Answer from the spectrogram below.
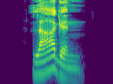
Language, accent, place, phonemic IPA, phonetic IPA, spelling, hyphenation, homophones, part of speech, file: German, Germany, Berlin, /ˈlaːɡən/, [ˈlaːɡŋ̩], lagen, la‧gen, Lagen, verb, De-lagen.ogg
- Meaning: first/third-person plural preterite of liegen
